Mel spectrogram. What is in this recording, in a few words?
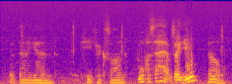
Voice amped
